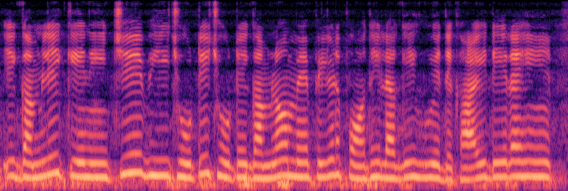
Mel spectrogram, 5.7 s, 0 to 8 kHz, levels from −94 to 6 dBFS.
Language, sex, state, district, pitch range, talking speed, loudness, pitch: Hindi, female, Uttar Pradesh, Lalitpur, 215-235 Hz, 180 wpm, -13 LUFS, 225 Hz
